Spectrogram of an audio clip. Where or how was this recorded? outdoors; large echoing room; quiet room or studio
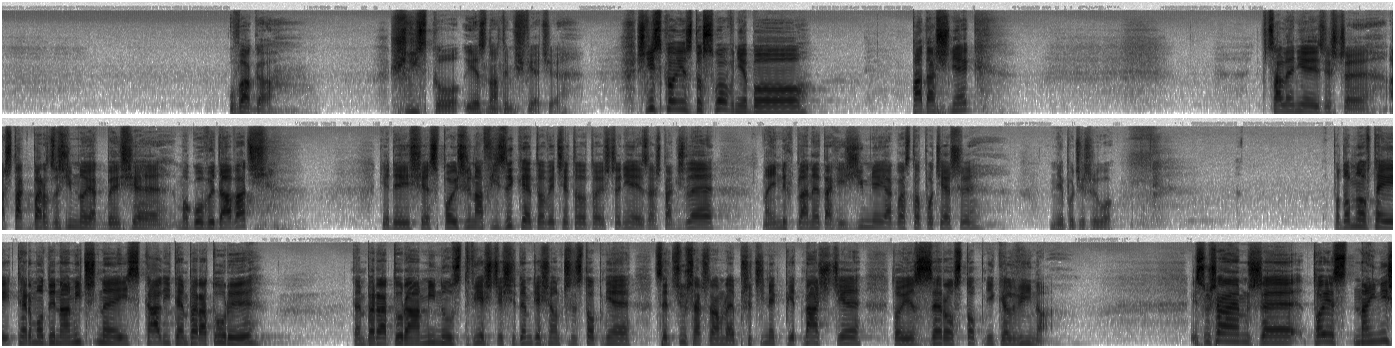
large echoing room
